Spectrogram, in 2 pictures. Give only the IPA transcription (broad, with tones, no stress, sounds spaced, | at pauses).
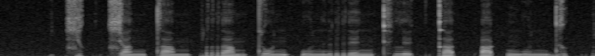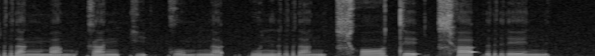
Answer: t͡ɕ ɯ˥˩ k̚ t͡ɕ a˧ n t a˧ m p r a˥˩ m t o˧ n ʔ u˧ n r e˥˩ n kʰ l e˨˩ k̚ t a˥˩ t̚ ʔ a˦˥ k̚ ŋ u˨˩ n d ɯ˥˩ k̚ p r a˧ ŋ m a˩˦ m k a˧ ŋ k i˨˩ ʔ k o˩˦ m n a˨˩ k̚ p u˥˩ n r a˨˩ n t͡ɕʰ ɔː˥˩ t e˥˩ ʔ t͡ɕʰ a˦˥ ʔ r e˥˩ n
